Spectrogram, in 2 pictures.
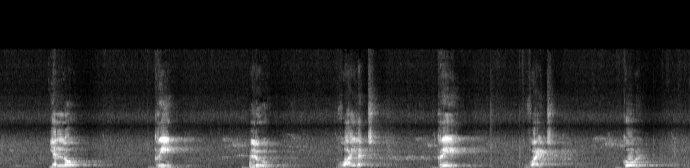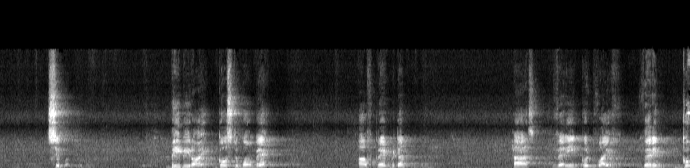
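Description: A man speaks clearly and steadily in short phrases, close by.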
